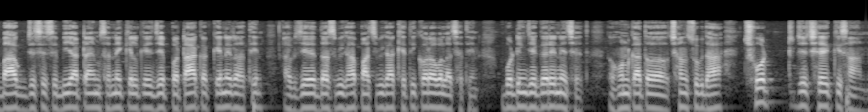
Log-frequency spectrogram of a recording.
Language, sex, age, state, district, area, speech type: Maithili, male, 45-60, Bihar, Muzaffarpur, rural, spontaneous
